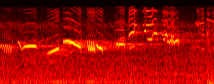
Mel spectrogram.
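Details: Territorial male blackbird singing at sunset in Oradea over the railway: a lively string of swooping whistles followed by a rapid run of higher chattering twitter notes.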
